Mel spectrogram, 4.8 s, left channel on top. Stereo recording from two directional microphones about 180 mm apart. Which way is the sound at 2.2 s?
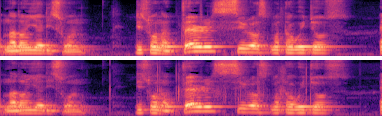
25° left (ahead or behind).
